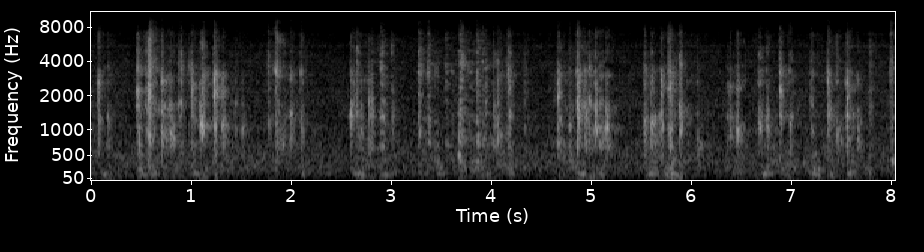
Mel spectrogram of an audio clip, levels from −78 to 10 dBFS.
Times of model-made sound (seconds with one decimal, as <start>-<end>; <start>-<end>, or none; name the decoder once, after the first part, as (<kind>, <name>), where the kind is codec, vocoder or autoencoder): 0.0-2.8 (codec, HILCodec); 4.0-8.0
